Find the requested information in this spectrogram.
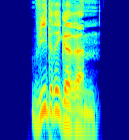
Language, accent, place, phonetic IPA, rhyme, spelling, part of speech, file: German, Germany, Berlin, [ˈviːdʁɪɡəʁəm], -iːdʁɪɡəʁəm, widrigerem, adjective, De-widrigerem.ogg
- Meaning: strong dative masculine/neuter singular comparative degree of widrig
